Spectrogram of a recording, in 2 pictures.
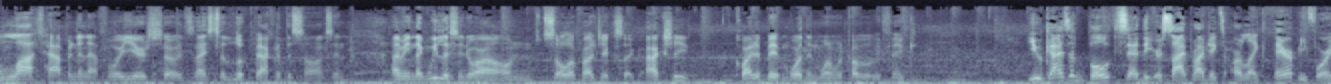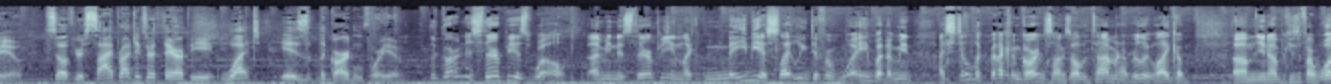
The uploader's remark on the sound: one cold night outside the Cobalt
